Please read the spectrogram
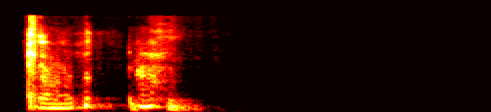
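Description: A man clearing his throat: two short, rough sounds in the first second.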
